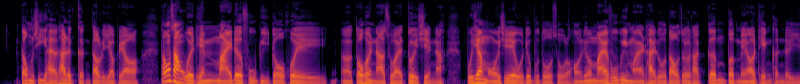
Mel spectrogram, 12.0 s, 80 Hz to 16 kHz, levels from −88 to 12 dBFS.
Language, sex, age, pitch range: Chinese, male, 20-39, 100-120 Hz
